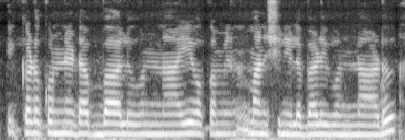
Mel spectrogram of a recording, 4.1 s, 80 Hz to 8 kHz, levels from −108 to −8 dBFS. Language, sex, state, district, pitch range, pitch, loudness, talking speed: Telugu, female, Telangana, Mahabubabad, 210-225 Hz, 220 Hz, -14 LUFS, 130 wpm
